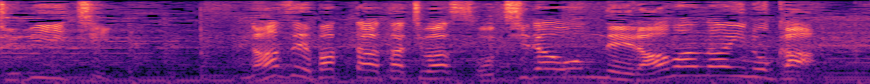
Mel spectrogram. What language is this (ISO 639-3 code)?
jpn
